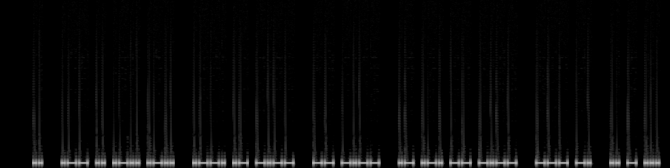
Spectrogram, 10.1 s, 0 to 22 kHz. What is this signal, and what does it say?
Morse code, heard as a keyed tone, about 28 wpm, 700 Hz. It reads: I WILL PAY MY ARMY ON ITS
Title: Sentences from Top 1000 Words - Review Part 5 - 28wpm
